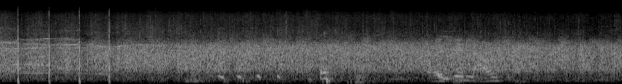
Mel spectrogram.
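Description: Studio audience applauding steadily, with a few voices mixed in; the applause dies away near the end.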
